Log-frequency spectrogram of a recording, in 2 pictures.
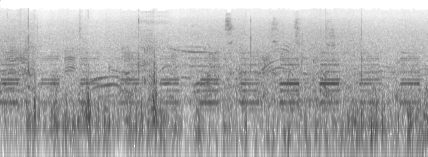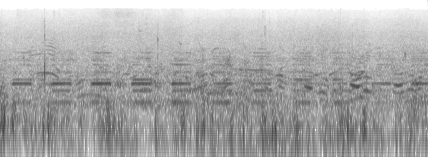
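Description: Many voices of rugby players and sideline spectators calling and shouting over one another, with wind buffeting the microphone.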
